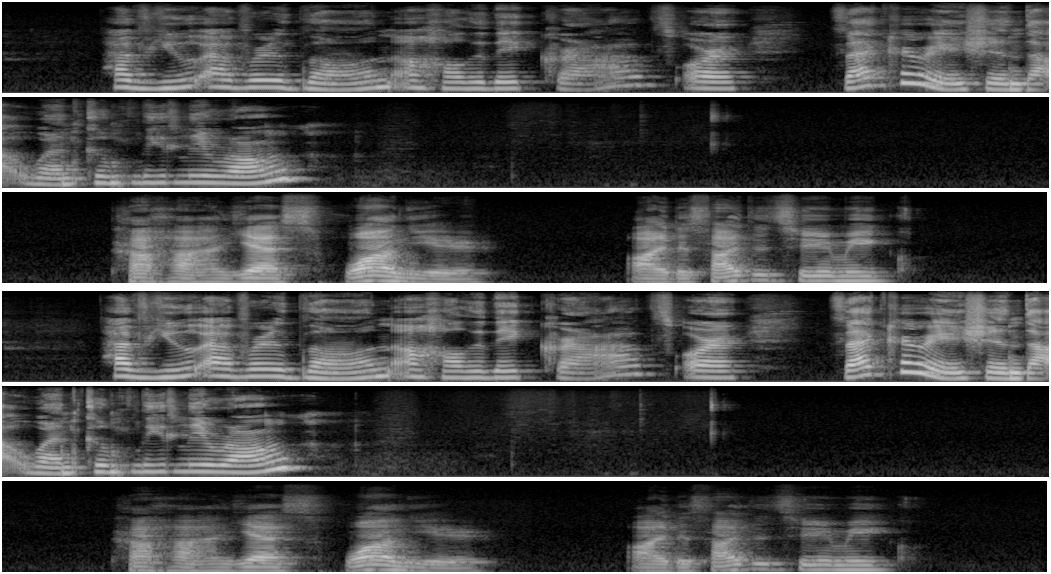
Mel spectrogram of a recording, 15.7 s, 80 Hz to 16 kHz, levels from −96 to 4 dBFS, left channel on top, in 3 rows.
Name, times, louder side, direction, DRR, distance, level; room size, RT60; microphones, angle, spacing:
voice 1, 0.5-3.9 4.2-6.7, right 4 dB, 45° right, 0.7 m, -27 dB
voice 2, 11.0-12.9 13.6-15.0, left 4 dB, 75° left, 0.8 m, -29 dB
10.5 x 4.6 x 4.7 m
head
